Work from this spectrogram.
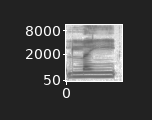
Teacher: इस लई पर हम इख्फ़ा भी करेंगे और गुन्ना भी करेंगे। इसको हम इदगाम नाक़िस का क़ायदा कहते हैं या फिर यौमन का क़ायदा कहते हैं।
